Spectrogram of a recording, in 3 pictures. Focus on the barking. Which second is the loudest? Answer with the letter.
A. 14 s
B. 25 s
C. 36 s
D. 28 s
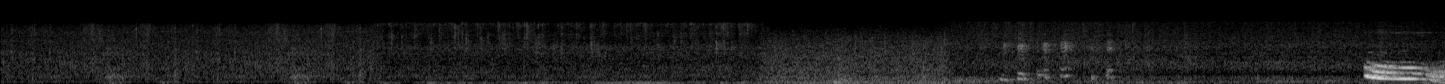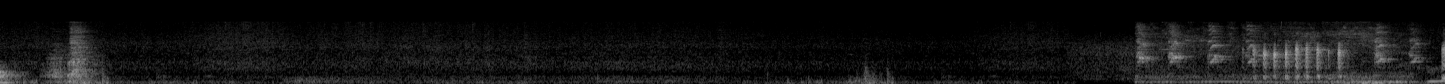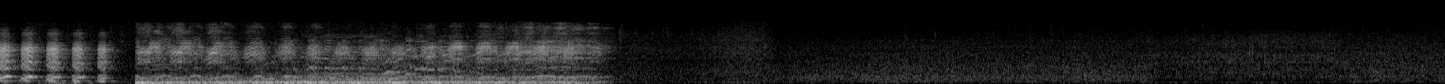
A.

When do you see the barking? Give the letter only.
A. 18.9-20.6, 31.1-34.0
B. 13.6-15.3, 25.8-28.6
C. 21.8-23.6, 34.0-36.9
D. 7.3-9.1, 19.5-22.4
B.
